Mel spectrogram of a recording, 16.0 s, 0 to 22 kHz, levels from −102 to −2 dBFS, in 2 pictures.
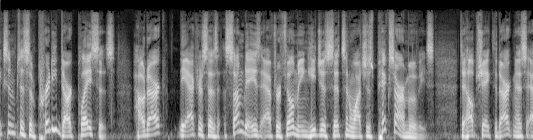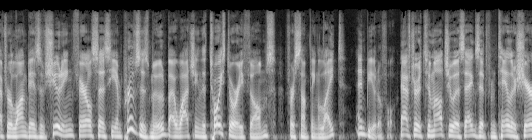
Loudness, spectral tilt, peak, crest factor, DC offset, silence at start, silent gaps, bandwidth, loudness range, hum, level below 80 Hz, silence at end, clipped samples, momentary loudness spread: -15 LUFS; -3.5 dB/octave; -2 dBFS; 14 dB; under 0.1%; 0 s; none; 16.5 kHz; 2 LU; none; -38 dBFS; 0 s; under 0.1%; 6 LU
